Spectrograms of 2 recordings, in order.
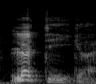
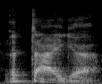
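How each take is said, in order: First: Said in the usual way. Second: "tiger" said the English way as TAI-ger; English pronunciation. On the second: Shown as a demonstration. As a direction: give "tiger" the English vowel and ending. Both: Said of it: "en anglais".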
